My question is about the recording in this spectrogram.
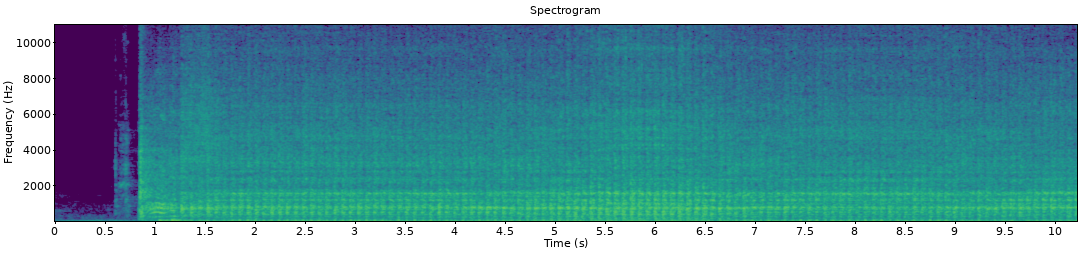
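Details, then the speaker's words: Supercharged Alpina B7 V8, freshly rebuilt from bare block and reinstalled, fuel pump fuse pulled, codes cleared: starter turns engine over at even steady rhythm with no firing or odd clatter before driveshaft and exhaust are fitted; normal cranking. "that's good thanks for help all right that sounds good let's mount up the driveshaft the exhaust and then it's time to start it"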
